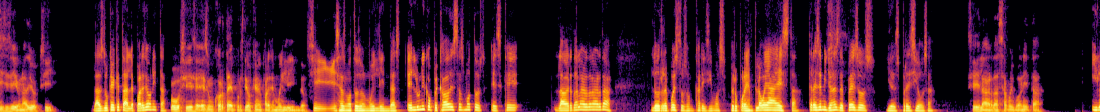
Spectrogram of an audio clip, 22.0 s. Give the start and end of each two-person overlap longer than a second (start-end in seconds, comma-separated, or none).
none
